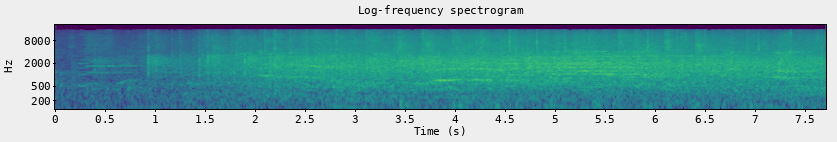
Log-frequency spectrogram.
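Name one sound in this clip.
An audience applauds as performers walk on.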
